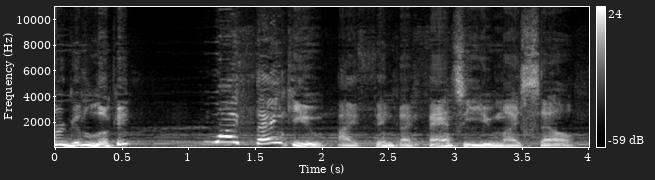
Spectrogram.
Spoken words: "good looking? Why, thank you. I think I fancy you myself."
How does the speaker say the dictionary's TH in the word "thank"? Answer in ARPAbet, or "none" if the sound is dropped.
TH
